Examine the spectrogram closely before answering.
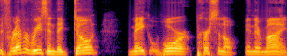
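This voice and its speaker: In a normal speaking voice with an American accent, a man speaks at a moderate pace with fairly high pitch and ordinary pitch variation, on a very clean recording with a silent background. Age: 40s. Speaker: political podcast host. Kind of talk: solo commentary. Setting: studio recording. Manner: casual, filler-heavy.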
